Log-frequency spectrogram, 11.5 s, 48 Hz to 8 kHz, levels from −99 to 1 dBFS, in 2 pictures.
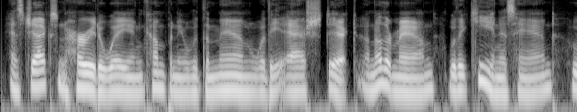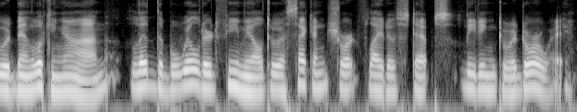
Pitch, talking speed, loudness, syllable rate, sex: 130 Hz, 215 wpm, -17 LUFS, 5.4 syllables/s, male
